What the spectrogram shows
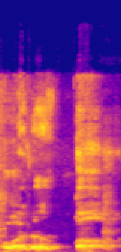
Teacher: Huruf qa di siku tenggorokan, lidahnya dinaikkan sehingga rongga udara terkunci dan tidak ada hembusan udaranya.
